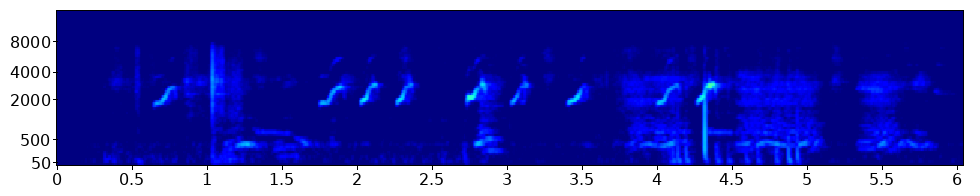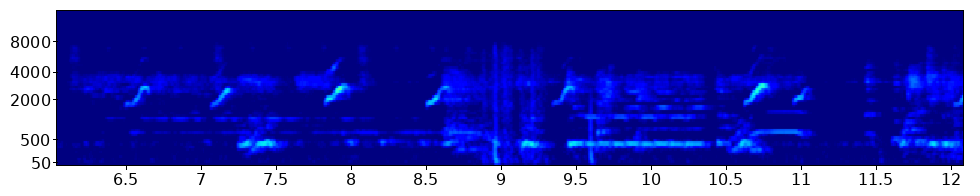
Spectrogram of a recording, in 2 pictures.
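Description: A duckling peeps in short, rising chirps close by.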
